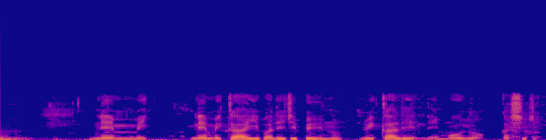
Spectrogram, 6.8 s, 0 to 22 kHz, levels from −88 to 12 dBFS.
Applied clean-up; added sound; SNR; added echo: classical method spectral subtraction.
